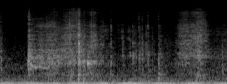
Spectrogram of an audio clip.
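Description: Butcher paper and sublimation transfer paper rustling as they are peeled back off freshly heat-pressed socks.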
